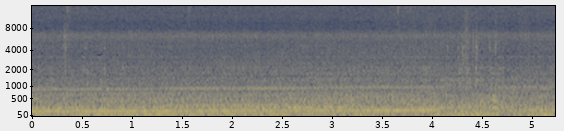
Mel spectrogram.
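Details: BMW 1 Series diesel driving in gear: low road rumble with a faint steady whine, quieter in 1st and 2nd, much louder from 3rd up, gone with clutch pressed or out of gear; gearbox whine suspected.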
